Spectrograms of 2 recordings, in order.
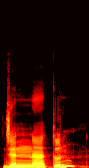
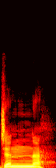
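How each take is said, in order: First: The word ends with a full 'tun' syllable. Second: The word ends with a silent-vowel 'h' sound. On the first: The reading continues without stopping. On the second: The reader stops at this word.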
